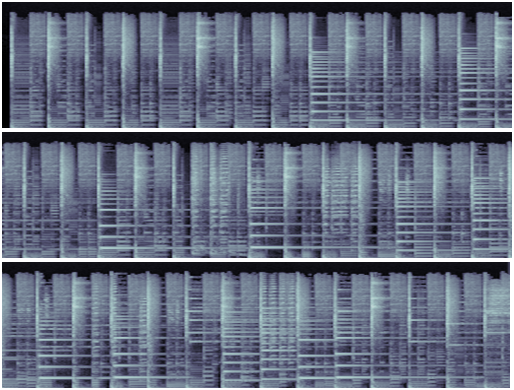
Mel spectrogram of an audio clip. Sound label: Scale Up Eb-Ab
